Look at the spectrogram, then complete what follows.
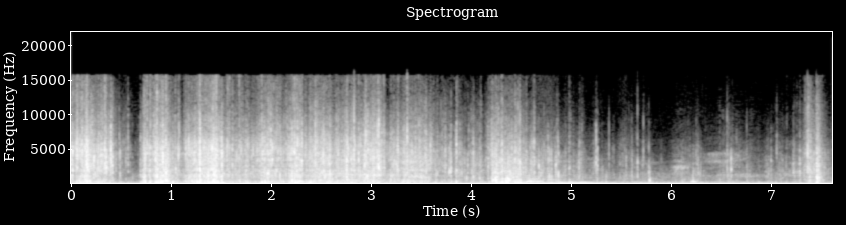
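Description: Rustling and crinkling of bags and packaging being rummaged through and handled, with scattered knocks, thinning out about halfway through.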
